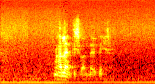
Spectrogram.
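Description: A man speaks briefly and quietly, close by.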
